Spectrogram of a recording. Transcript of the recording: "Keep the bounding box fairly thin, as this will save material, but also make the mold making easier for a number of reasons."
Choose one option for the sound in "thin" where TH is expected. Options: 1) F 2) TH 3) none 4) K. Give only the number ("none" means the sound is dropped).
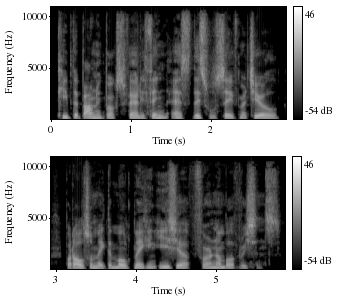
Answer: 2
